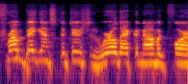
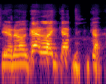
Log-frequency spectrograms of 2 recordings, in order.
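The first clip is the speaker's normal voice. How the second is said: ordinary delivery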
